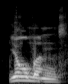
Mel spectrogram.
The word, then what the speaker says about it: Hjulmand: Hjulmand, that's how you say it. Kasper Hjulmand.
